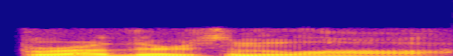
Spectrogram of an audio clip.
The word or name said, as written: brothers-in-law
